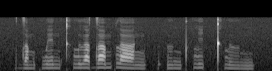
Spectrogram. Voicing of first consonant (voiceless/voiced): voiced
